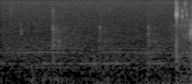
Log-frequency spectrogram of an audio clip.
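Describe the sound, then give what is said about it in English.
A clock ticks steadily and quietly, roughly two ticks per second, with a slightly sharper tick near the end and no voices over it. “If this were the Great British Bake Off, then they would have said to Rebecca, "Your time starts now. The clock is ticking."”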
